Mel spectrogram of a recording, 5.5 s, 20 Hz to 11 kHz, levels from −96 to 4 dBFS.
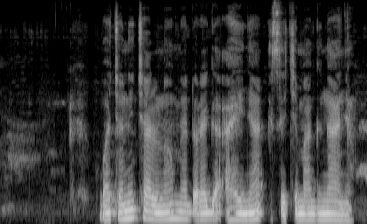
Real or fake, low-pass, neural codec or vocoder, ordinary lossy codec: real; none; none; none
